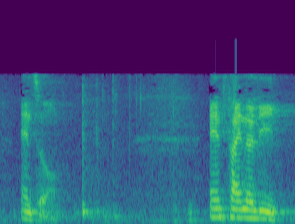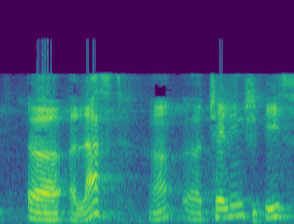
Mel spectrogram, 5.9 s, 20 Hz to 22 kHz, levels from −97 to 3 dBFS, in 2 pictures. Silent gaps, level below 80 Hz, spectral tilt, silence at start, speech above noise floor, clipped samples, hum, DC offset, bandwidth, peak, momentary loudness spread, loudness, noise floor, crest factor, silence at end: none; -54 dBFS; -6.5 dB/octave; 0.2 s; 26 dB; under 0.1%; none; under 0.1%; 11 kHz; 0 dBFS; 21 LU; -15 LUFS; -42 dBFS; 18 dB; 0 s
